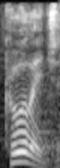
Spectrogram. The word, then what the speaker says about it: Coolidge: I think I said it right. Coolidge. There we go.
